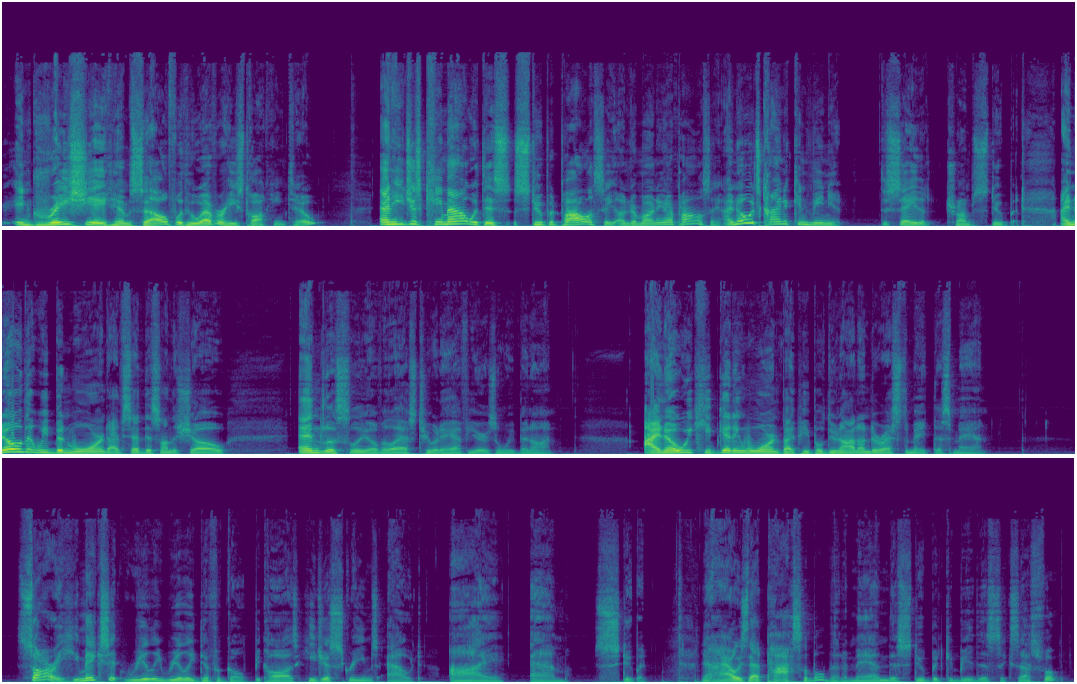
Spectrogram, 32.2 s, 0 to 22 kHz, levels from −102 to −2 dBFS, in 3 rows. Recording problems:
uneven, jittery; strongly; from 0.5 to 31 s

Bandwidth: 17 kHz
